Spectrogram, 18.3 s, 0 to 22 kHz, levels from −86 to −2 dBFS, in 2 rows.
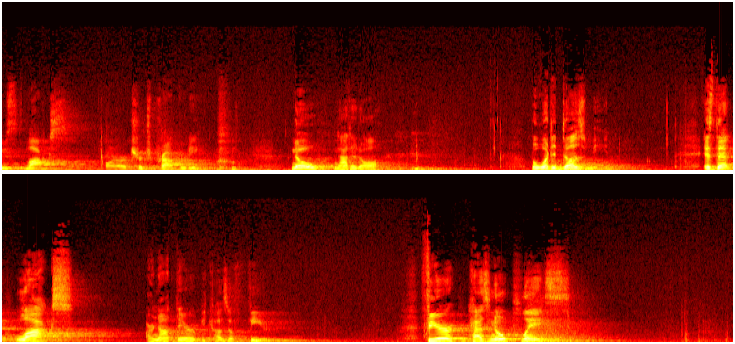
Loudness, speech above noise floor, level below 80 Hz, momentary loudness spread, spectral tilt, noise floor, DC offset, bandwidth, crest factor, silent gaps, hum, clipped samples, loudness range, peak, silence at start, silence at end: -17 LUFS; 36 dB; -62 dBFS; 23 LU; -5 dB/octave; -52 dBFS; under 0.1%; 14 kHz; 20 dB; none; none; under 0.1%; 10 LU; 0 dBFS; 0 s; 1.75 s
